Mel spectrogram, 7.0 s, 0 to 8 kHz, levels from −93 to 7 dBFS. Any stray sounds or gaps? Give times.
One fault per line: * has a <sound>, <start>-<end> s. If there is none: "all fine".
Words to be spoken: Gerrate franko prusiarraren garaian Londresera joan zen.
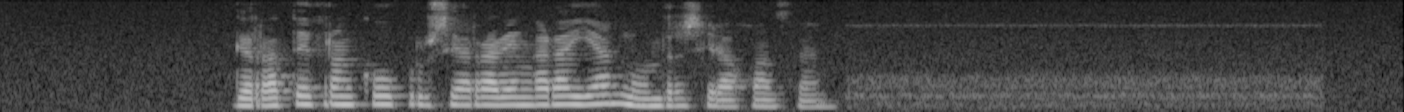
all fine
